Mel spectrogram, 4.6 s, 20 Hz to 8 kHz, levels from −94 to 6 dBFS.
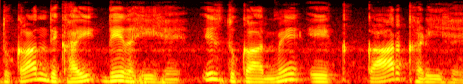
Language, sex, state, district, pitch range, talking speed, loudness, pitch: Hindi, male, Madhya Pradesh, Dhar, 110-155 Hz, 155 wpm, -18 LUFS, 120 Hz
